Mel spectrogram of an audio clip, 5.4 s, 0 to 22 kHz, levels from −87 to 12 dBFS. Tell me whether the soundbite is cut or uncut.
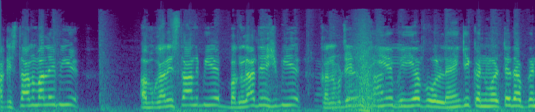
cut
